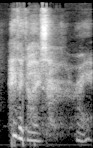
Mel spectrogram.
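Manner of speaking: panting, winded, huffing, out of breath. Greeting viewers just after coming up the stairs, out of breath. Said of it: "excuse me huffing and puffing".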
